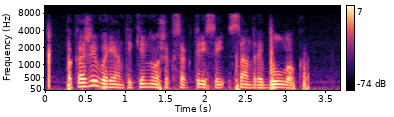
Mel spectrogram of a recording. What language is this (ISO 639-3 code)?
rus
